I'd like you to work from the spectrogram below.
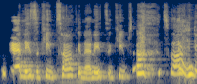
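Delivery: fast panicky self-talk; rushing, half laughing; flustered inner voice. Retold or imitated. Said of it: "I was like".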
